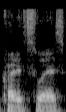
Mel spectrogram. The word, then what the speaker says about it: Credit Suisse: Did I pronounce the New York name correctly? – You did it correctly. Credit Suisse, Credit Suisse.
